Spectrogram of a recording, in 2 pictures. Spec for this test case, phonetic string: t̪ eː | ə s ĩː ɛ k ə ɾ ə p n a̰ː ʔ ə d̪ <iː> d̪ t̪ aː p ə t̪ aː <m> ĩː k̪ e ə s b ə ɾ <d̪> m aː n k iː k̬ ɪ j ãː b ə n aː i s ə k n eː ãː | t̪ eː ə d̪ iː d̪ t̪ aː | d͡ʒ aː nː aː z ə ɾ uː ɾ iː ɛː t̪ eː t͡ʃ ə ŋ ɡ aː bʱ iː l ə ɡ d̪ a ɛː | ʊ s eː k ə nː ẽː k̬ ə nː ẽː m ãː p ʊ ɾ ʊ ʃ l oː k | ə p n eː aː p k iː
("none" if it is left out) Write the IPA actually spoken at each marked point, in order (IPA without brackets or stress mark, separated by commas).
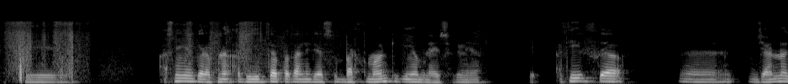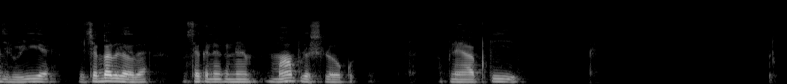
iː, n, t̪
